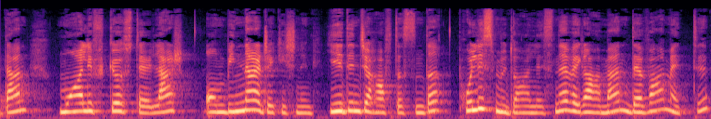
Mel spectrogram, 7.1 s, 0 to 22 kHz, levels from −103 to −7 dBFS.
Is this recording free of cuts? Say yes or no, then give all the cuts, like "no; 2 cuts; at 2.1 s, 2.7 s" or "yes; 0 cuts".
no; 4 cuts; at 2.0 s, 3.1 s, 4.5 s, 5.8 s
